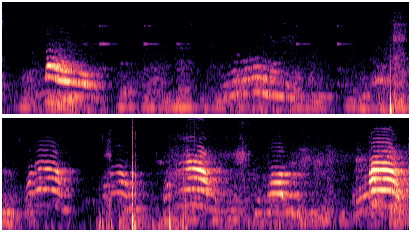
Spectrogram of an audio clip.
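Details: Female Bengal cat vocalising while enjoying her dinner at home; a string of short rising and falling mews, some sharp and bright, with a low rumbling murmur early on and a woman's gentle voice asking about the food.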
